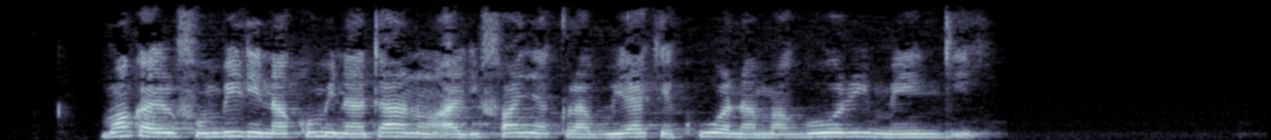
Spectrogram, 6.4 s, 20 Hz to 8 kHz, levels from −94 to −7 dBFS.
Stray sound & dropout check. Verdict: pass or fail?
pass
